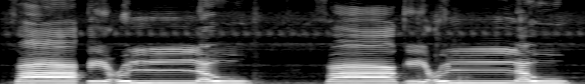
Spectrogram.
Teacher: لام پہ زبر اور واو ساکن تو یہ واو لین ہو گئی، اسے بالکل نہیں کھینچنا۔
